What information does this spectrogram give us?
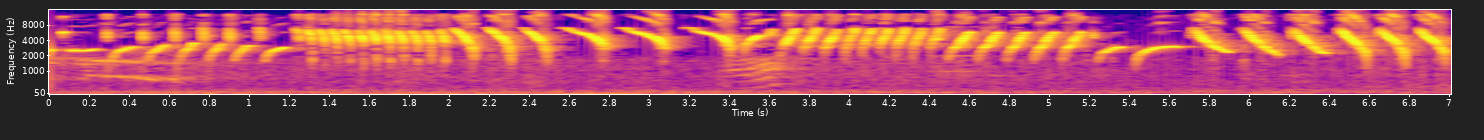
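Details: Yorkshire canary singing a sweet, melodious song used as a tutor recording for training: fast runs of repeated upswept whistled notes, rolling trills and sharp chips, changing pace every second or so, with no other clear sounds.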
